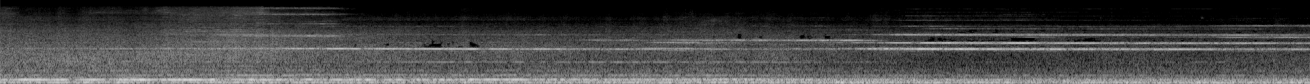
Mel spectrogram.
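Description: Double-stack intermodal container cars rolling past with a steady low rumble of wheels on rail. A high-pitched wheel squeal sets in about two seconds in, and several more squealing tones at different pitches join past the halfway point.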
